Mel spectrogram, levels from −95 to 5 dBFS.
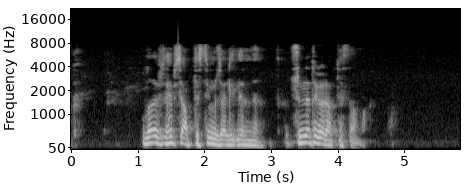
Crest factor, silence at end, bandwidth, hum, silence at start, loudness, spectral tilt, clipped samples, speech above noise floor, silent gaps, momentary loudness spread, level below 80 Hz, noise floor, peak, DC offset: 16 dB; 1.4 s; 8 kHz; none; 0.05 s; -22 LUFS; -5.5 dB/octave; under 0.1%; 47 dB; none; 17 LU; -70 dBFS; -69 dBFS; -10 dBFS; under 0.1%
